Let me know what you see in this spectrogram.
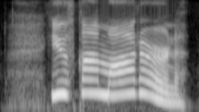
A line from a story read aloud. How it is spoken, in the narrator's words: squealed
